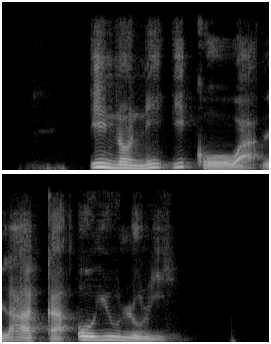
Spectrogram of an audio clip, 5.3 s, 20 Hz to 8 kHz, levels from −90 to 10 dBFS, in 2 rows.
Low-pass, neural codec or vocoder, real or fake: 7.2 kHz; codec, 16 kHz, 0.8 kbps, ZipCodec; fake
